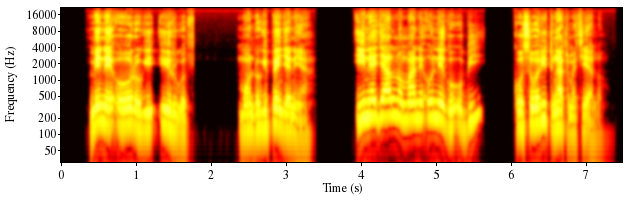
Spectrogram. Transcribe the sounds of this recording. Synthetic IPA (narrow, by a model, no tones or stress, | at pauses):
mɪnɛʔooɾoɡiɪɾwot̪ | mɔndɔɡipeɲd͡ʒenɪ̰ja̰ | inɛd͡ʒalnɔmanɛʔoneɡoobi | kosowaɾitŋatmat͡ʃɪɛ̰lɔ̰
